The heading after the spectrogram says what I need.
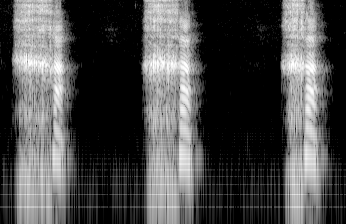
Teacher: Kha sound is pronounced from top throat. So it's the throat letter. It's not from the tongue, far tongue like ka sound.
